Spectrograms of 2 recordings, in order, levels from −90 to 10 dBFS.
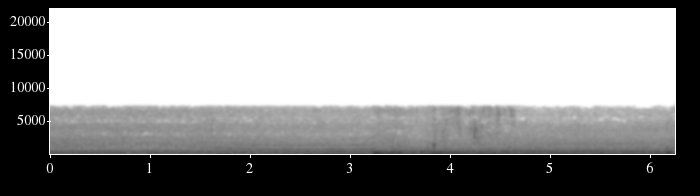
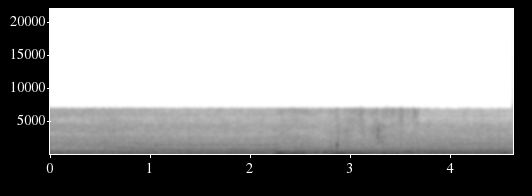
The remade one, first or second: second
